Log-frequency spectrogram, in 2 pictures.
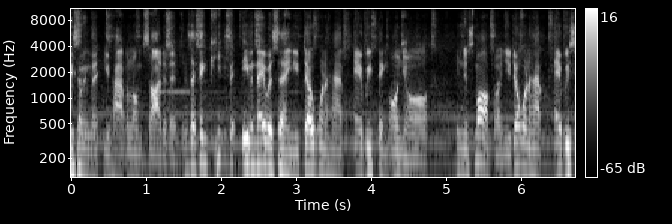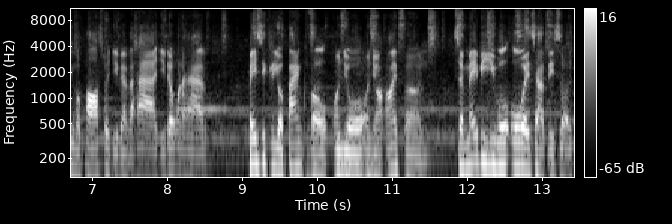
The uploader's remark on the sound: Today's episode was broadcast live from the Ledger OP3N event held in Paris, France.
